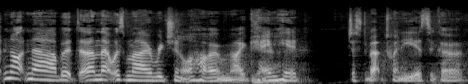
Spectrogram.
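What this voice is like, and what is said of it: Australian accent. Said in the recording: “your accent ... Is it Australia? ... Yes.”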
